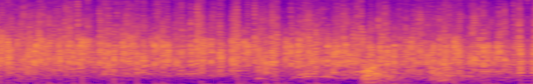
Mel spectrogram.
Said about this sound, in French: je vous demande d'applaudir ceux qui nous ont fait confiance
